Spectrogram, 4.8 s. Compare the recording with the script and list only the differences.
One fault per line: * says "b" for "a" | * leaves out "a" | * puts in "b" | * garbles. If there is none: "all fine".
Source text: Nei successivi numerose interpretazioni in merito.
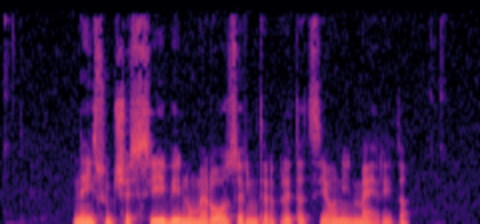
all fine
